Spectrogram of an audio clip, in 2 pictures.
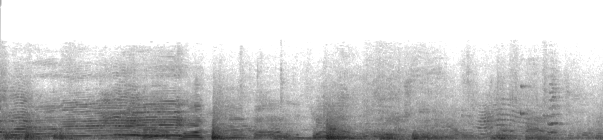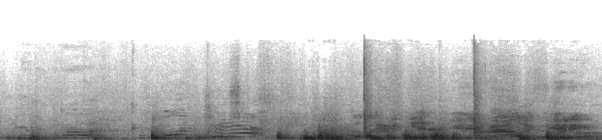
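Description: A crowd of men and women shouts and cheers close by.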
